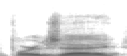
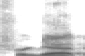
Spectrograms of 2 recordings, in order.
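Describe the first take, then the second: First: "four j" said as for-ZHAY; correct surname pronunciation. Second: "forget" said like the English verb; mispronounced surname. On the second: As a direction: say "forget" with a hard g and sounded t. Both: Shown as a demonstration. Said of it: "It is not pronounced forget".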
